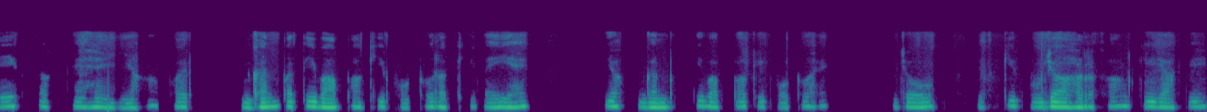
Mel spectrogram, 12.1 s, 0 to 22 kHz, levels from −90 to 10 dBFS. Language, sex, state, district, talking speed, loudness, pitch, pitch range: Hindi, male, Bihar, Darbhanga, 130 wpm, -34 LUFS, 130 Hz, 125-140 Hz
